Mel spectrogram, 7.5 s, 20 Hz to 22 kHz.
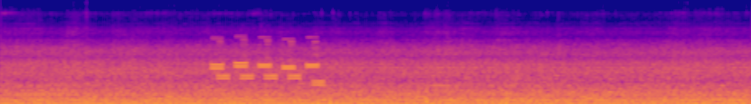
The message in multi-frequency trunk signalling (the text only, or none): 59636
